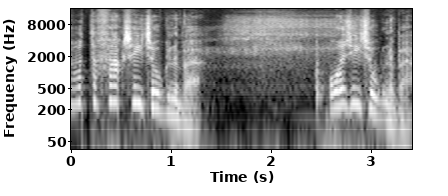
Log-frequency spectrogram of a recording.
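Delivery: high-pitched incredulous outburst; retold outraged question; outraged disbelief. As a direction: demand to know, voice shooting up. Retells outrage at father's remark.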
